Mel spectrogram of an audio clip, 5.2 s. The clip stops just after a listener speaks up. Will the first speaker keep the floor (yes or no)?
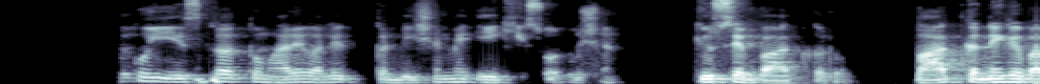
yes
